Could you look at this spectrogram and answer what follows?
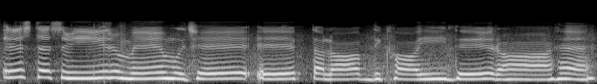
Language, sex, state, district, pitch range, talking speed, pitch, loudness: Hindi, female, Madhya Pradesh, Katni, 240-280 Hz, 100 wpm, 255 Hz, -9 LUFS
